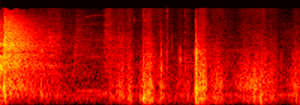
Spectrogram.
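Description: A few short, light knocks and taps, scattered irregularly over about a second and a half.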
